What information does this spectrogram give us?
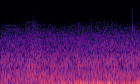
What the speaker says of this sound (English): I just love like the constant waves here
